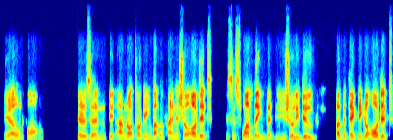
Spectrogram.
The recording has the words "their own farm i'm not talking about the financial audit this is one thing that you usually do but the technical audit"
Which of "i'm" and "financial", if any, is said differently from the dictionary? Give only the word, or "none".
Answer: none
